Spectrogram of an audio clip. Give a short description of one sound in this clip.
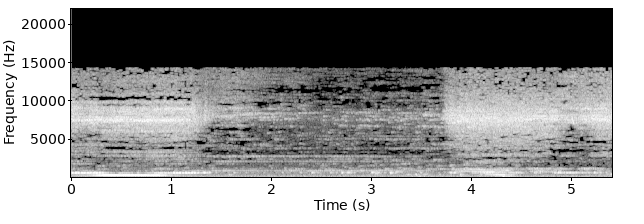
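Hydraulics whine as an excavator arm moves.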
